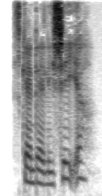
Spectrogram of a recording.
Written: SKANDALISEREDE

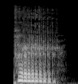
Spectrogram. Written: prr

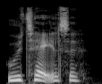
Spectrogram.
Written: udtagelse

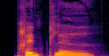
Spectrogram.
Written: printplade

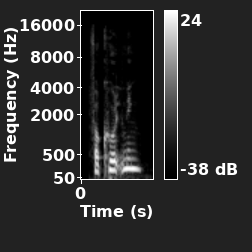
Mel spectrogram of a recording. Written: forkulning

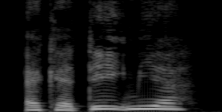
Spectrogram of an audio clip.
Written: akademia

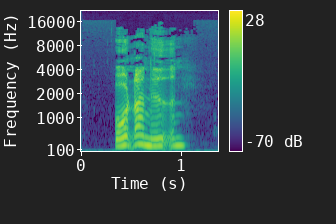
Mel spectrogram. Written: underneden

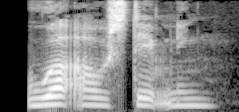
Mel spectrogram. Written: urafstemning

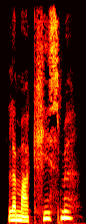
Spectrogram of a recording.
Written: lamarckisme

